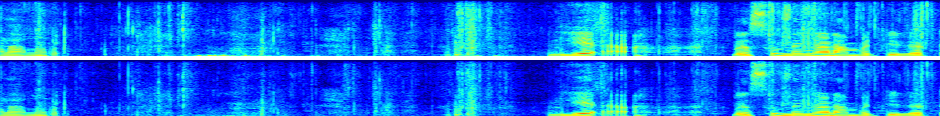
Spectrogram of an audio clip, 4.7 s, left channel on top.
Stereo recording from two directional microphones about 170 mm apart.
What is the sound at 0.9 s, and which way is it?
Horse, 65° left (ahead or behind).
